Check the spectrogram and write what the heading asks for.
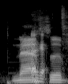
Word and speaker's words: Nassib: Let me ask you about another sports story, and that's Carl Nassib, right? Is that how you pronounce his last name? – Yeah. Nassib, okay. Nassib.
